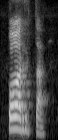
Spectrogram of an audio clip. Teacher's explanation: Eu uso bastante a minha língua que vai vibrar no céu da boca.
